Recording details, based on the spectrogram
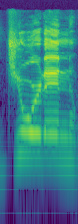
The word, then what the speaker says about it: Jordan: My name is Jordan with a silent PH in the middle, and I am joined always by my wonderful co-host, Sir Lucian, over at Sir Lucian Gaming.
